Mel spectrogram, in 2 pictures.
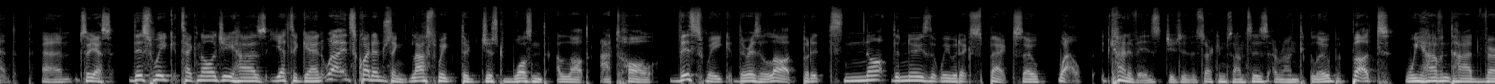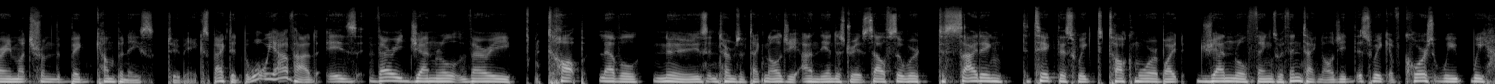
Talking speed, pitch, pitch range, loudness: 210 wpm, 135 Hz, 120-150 Hz, -25 LUFS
